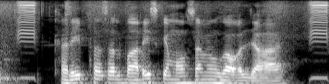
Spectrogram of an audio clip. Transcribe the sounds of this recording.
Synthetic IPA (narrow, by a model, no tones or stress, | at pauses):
kʰəɾiːb̪̚fʰəsəlbaːɾɪskemɔːs̬emẽʊɡaːʋəld͡ʒaːɦaɦɛ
